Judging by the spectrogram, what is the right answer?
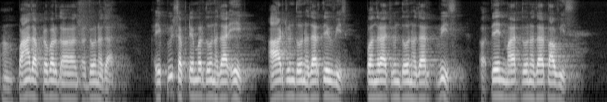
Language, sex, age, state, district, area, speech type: Goan Konkani, male, 45-60, Goa, Bardez, rural, spontaneous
